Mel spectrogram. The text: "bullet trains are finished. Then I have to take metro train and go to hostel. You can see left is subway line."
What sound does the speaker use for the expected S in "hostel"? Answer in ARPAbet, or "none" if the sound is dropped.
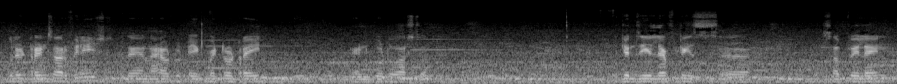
none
